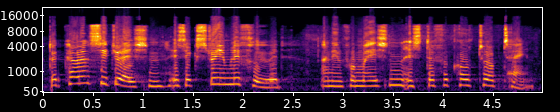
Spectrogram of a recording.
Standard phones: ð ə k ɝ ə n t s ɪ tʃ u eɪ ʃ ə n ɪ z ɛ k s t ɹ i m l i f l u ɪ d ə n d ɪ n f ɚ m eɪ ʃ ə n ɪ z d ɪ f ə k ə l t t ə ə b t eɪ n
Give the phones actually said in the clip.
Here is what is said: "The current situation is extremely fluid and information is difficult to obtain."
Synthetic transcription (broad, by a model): ð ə k ɝ ə n t s ɪ tʃ u eɪ ʃ ə n ɪ z ɛ k s t ɹ i m l i f l u ɪ d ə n ɪ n f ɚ m eɪ ʃ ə n ɪ z d ɪ f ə k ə l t t ə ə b t eɪ n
